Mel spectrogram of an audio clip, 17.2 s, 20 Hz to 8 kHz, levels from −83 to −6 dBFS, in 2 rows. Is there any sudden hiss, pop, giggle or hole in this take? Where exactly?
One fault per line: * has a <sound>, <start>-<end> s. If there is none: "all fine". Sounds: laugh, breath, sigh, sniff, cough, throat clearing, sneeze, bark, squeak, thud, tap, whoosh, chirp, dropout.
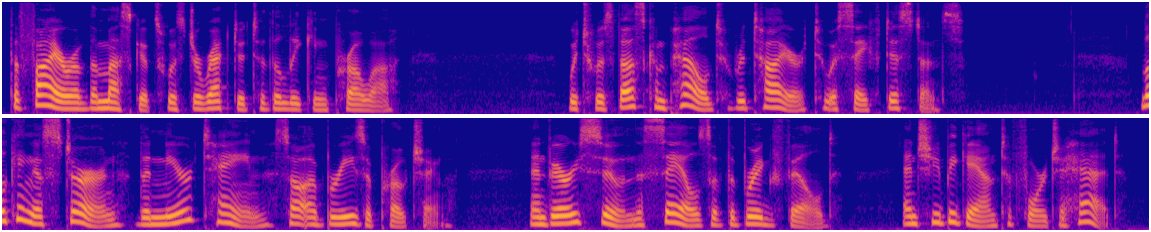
all fine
